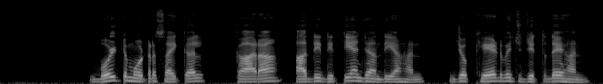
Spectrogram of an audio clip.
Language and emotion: Punjabi, neutral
